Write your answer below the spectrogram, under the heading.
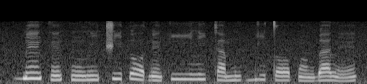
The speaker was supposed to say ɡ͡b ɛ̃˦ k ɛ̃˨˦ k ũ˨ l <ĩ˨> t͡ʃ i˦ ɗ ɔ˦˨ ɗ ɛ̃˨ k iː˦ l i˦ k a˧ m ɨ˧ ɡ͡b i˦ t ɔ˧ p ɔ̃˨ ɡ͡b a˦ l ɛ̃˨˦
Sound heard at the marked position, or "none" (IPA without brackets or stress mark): ĩ˨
